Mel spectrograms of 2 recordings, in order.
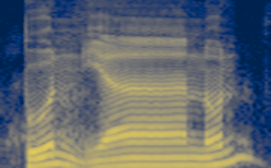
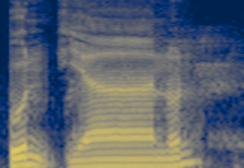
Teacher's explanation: ada nun sukun bertemu dengan huruf ya maka dibaca jelas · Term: idhar wajib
